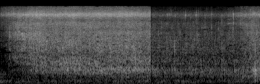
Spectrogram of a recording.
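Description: Chopped tomatoes with Kashmiri chilli powder hiss loudly as they hit the hot oil in a pan of okra. The sizzle is steady and close, then drops to a quieter simmer about halfway through.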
